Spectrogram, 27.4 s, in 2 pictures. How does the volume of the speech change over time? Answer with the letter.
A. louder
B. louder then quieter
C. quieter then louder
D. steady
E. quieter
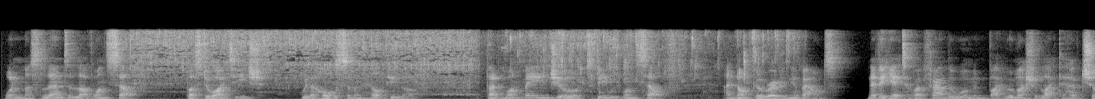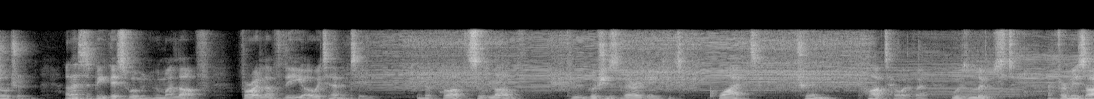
D.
